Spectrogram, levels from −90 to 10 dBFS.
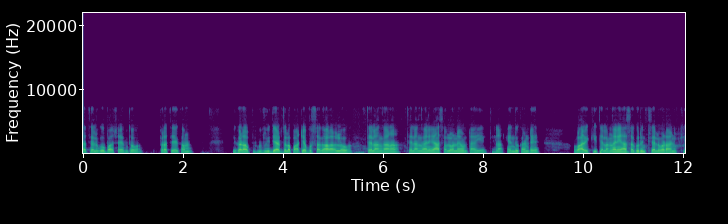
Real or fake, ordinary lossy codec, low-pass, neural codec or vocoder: fake; none; 7.2 kHz; codec, 16 kHz, 16 kbps, FunCodec, trained on Chinese and English, 50 frames a second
